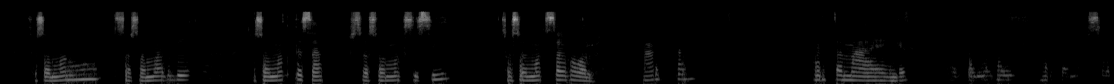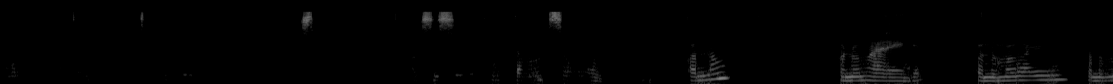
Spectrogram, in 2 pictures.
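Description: Throughout this speech clip the sound is muffled and hoarse, with nothing above 12.5 kHz. This is likely Opus compression, running in its hybrid speech mode at a low bitrate that fits roughly 16 kbps and narrowing the band.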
